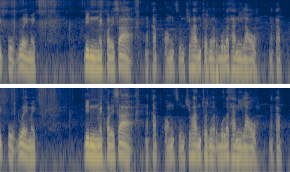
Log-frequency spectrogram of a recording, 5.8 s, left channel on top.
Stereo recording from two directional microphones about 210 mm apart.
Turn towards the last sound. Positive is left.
turn(degrees=-15)  # may be behind; listen again after turning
